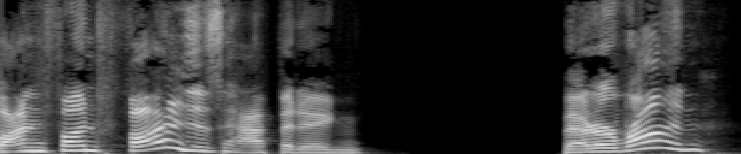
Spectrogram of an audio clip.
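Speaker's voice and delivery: cackling laugh while speaking. Voicing a cackling character who answers a player's question: cackling. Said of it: "cackles a little bit, and says".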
